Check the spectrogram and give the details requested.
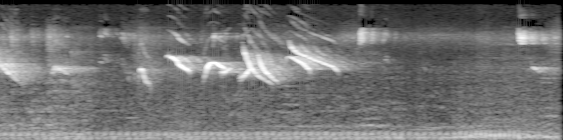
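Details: A Green-winged Saltator warming up in front of an audience sings a burst of loud, clear slurred whistles, rising and falling over about two seconds, with softer notes around it and a low hum behind.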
